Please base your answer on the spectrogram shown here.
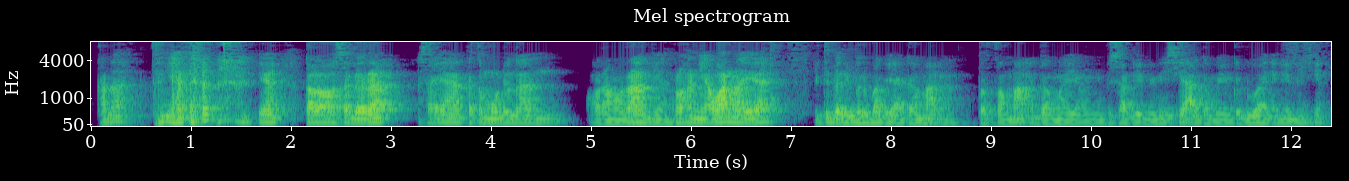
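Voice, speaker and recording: A man's voice: mid-range voice, fairly even intonation, fairly quick, fairly bright tone, echoey room. A man in his fifties giving spiritual reflections in a casual, colloquial way, often chuckling as he makes his points. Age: 50s.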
